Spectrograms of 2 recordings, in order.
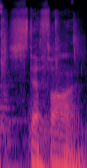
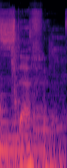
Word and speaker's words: Stephen: The Nike rep that was pitching the deal to Curry called him Stefan, not Stefan.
